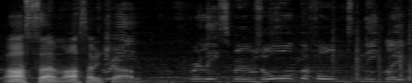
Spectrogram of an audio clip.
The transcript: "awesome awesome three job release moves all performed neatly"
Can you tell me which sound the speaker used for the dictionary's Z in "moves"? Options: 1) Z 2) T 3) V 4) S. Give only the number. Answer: 1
